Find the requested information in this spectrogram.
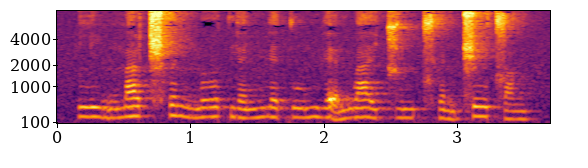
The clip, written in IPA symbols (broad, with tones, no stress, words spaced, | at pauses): lḭ˨˩ŋmä˥˧ʈ͡ʂʰə˥˩n n̪ɤ˥t̪jɛ˧˥nmɥɛ˧ t̪u˧˥mɥɛ̰˨˩mwa˥˩ɪ̯ t͡ɕy˧˥nt͡sʰə̰˨˩n ʈ͡ʂɻ̩˥˩t͡sɑ˩ŋ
